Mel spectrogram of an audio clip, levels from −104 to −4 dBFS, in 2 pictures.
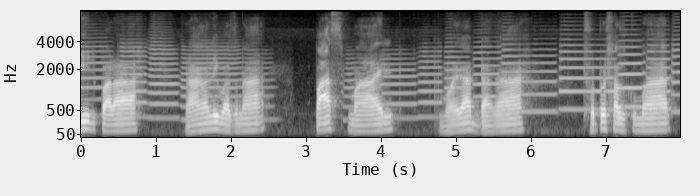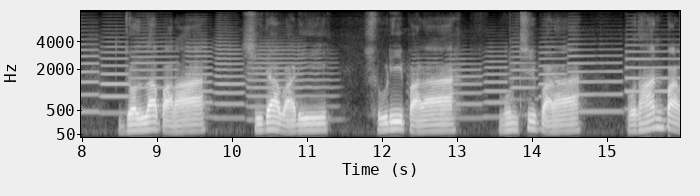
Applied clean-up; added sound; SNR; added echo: none; Trumpet; 14 dB; none.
